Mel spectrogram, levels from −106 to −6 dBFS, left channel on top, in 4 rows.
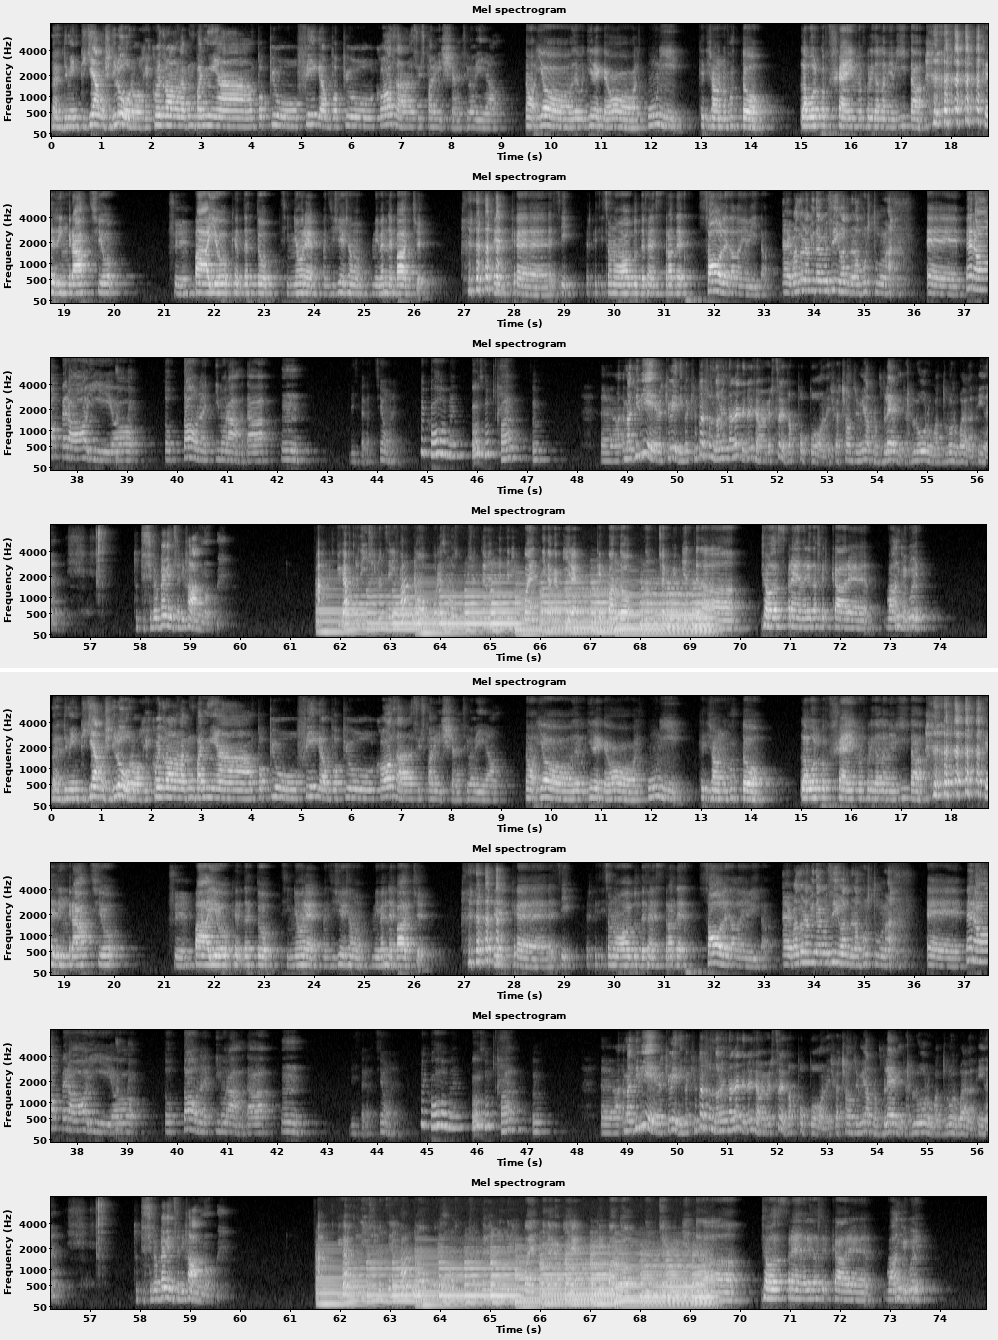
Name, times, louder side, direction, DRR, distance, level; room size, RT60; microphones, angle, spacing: voice 1, 0.0-8.9 17.5-18.7 21.2-21.5 26.9-27.8 33.4-35.9 42.1-42.4 46.4-46.6 48.5-56.3 56.6-56.9 57.9-59.7 72.9-73.6, left 1 dB, 5° left, -3 dB, 1.5 m, -31 dB
voice 2, 9.5-12.5 13.0-14.1 15.0-17.4 18.7-20.0 21.3-23.1 23.5-26.2 27.6-27.7 28.1-29.1 29.9-31.4 31.8-33.1 36.3-39.1 39.8-39.9 40.1-41.7 44.1-44.3 44.9-45.6 45.9-46.7 47.1-47.3 61.5-61.6 61.9-66.7 67.1-69.9 70.4-72.6 72.9-73.6, left 2 dB, 45° left, -3 dB, 1.8 m, -30 dB
sound 1, 61.5-69.5, right 1 dB, 35° right, 0.8 m, -24 dB
12.0 x 4.4 x 4.7 m, 0.75 s
head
